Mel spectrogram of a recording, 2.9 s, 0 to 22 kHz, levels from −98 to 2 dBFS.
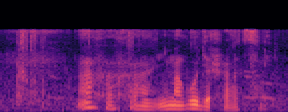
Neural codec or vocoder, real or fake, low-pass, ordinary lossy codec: none; real; 7.2 kHz; none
